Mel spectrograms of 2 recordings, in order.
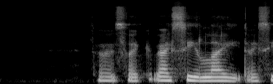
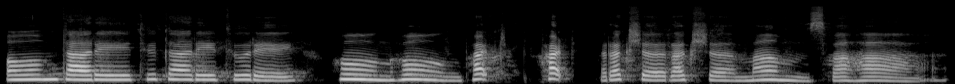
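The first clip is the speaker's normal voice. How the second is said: very slow, drawn-out intoning; mantra recitation; 2 semitones higher, much slower than usual. Shown as a demonstration. Teacher saying the first mantra together with students, intoned. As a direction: lead the group in a sustained chant. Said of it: "let's say the first mantra together".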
